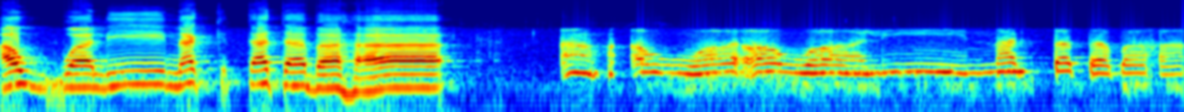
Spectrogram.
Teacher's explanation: নুনকে কাফের সাথে লম্বা না করে সরাসরি তাড়াতাড়ি জয়েন করতে হবে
